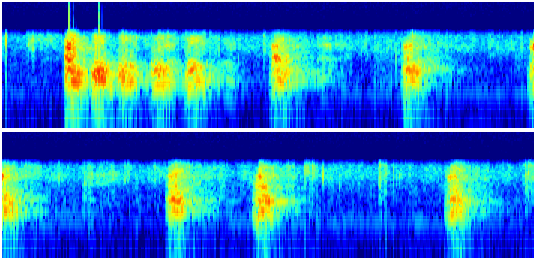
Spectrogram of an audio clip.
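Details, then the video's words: Dog barking on an evening walk in Nesher, Israel: a quick run of five sharp barks, then single loud barks roughly every second, about ten in all, with a faint low hum between them. "evening walk, dog barking"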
